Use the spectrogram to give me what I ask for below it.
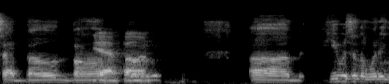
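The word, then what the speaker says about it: Bohn: Danny, how do you pronounce that? Bone? Yeah, Bone.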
